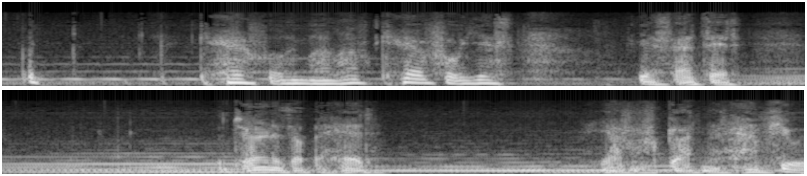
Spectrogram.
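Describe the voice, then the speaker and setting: An actor playing a vain, lovesick, obsessive stage actor in a 1970s radio drama, with halting, repetitive, theatrical delivery. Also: male voice, deep voice. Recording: muffled vintage radio recording, music behind.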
